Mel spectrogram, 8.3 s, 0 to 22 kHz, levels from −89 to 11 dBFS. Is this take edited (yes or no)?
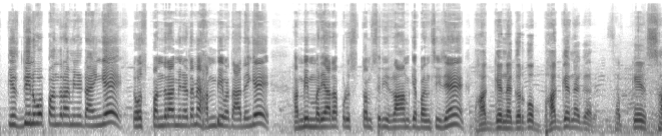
yes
